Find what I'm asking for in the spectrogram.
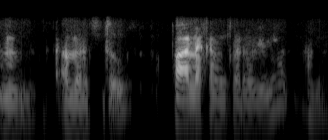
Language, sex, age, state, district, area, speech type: Sanskrit, male, 18-30, Tamil Nadu, Kanchipuram, urban, conversation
